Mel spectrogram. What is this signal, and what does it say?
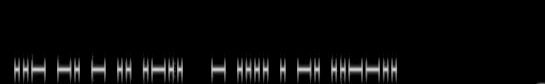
Morse code, heard as a keyed tone, about 28 wpm, 700 Hz. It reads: UNTIL THEN?
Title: Sentences from Top 500 Words and Abbreviations 28wpm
